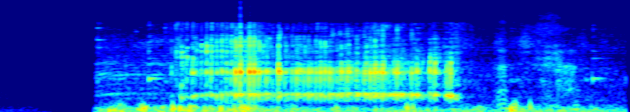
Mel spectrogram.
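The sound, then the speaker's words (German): A single long, throaty burp from a sheep, starting abruptly and rumbling for nearly two seconds with a tonal, groaning quality, followed by faint low background noise. “Wir spielen die Auflösung. Ein Schaf.”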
